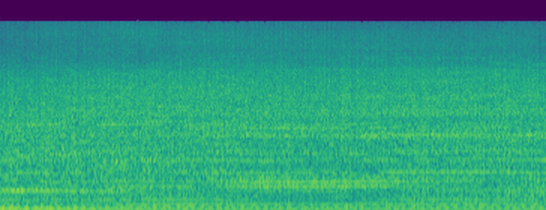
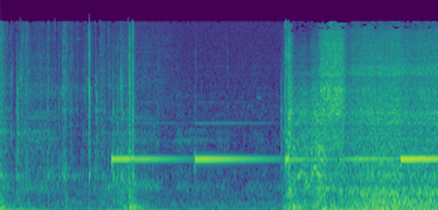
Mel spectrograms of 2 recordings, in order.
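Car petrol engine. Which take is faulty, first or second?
second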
